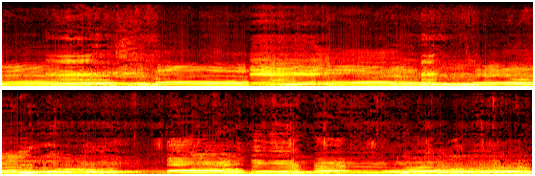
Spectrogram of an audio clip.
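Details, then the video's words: Tens of thousands of tame cows walking together across rural land during the day; a continuous chorus of overlapping moos, each arching up and down, with almost no gaps over sixteen seconds. "cow sound cow Moo"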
